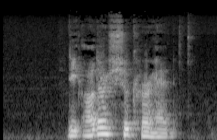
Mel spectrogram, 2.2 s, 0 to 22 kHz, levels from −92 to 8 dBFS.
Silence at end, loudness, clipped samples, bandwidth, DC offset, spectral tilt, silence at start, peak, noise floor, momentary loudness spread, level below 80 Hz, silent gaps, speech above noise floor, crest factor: 0.4 s; -13 LUFS; under 0.1%; 13 kHz; under 0.1%; -6.5 dB/octave; 0.7 s; 0 dBFS; -54 dBFS; 13 LU; -48 dBFS; none; 42 dB; 14 dB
